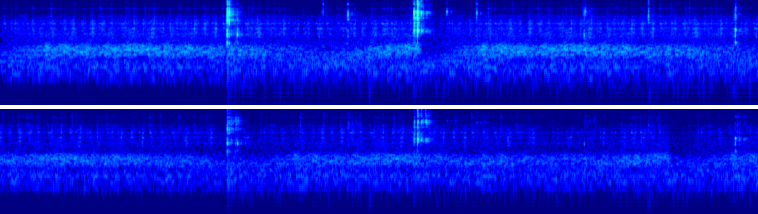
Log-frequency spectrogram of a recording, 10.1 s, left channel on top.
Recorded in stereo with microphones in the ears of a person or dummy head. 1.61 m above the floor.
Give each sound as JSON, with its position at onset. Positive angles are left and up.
{"t": 3.0, "sound": "crushing", "side_deg": 60, "distance_m": 2.0}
